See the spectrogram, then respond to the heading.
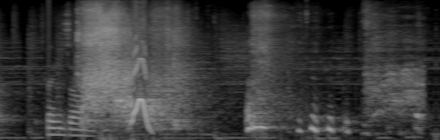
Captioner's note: machine whirring; screams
